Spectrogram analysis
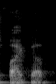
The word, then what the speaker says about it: Fico: current prime minister uh Pico Pico or Pico I think it's FICO at least that's the English pronunciation of it so Slovakia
